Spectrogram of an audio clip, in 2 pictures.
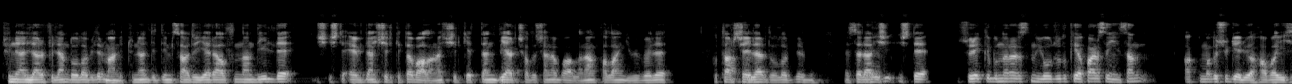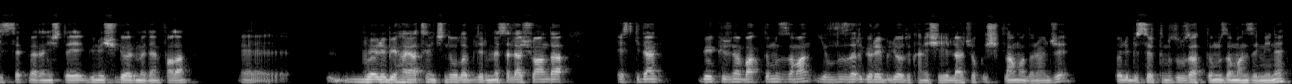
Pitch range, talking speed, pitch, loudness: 105-120 Hz, 170 wpm, 110 Hz, -21 LUFS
